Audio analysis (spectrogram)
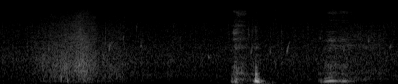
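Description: Steady rain hisses evenly throughout, moderately close, with a couple of louder drips or taps landing near the end. No voices.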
